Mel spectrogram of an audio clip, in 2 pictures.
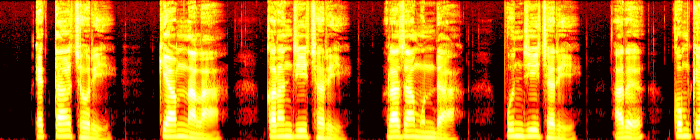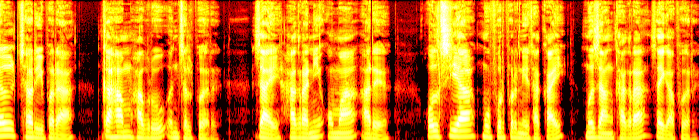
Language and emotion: Bodo, neutral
